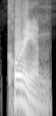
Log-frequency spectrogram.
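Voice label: "corium", American English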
